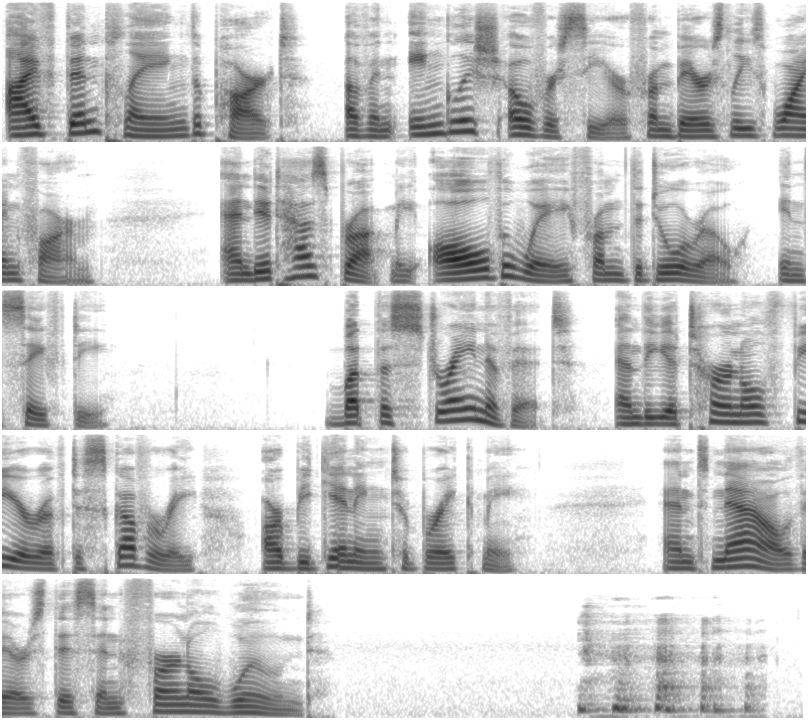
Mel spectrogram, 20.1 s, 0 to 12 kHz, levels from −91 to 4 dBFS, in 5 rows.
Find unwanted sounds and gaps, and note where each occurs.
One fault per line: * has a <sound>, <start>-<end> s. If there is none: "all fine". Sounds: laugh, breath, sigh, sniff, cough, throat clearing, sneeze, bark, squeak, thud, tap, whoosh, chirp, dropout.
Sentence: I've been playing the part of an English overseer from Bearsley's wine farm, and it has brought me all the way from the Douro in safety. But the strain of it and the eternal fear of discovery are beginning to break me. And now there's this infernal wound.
* has a laugh, 19.0-19.9 s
